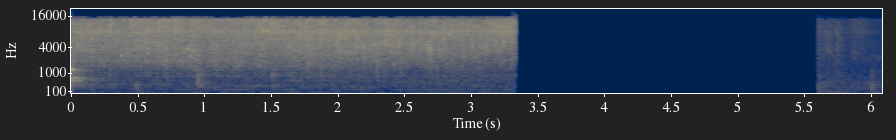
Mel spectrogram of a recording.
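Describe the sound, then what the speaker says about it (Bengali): Pointed gourd and potato pieces fry in oil with a dense, steady sizzle for about three seconds. The sound then cuts to silence and returns faintly near the end. "পটল আর আলু খুব ভালোভাবে ভাজা হয়ে গেছে।"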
